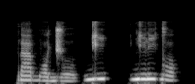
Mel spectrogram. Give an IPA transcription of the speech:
ɾ a˧ b ɔ˨ d͡ʒ o˨ | ɡ i˦ | ɡ ĩ˦ ɾ i˦ ɡ ɔ˧

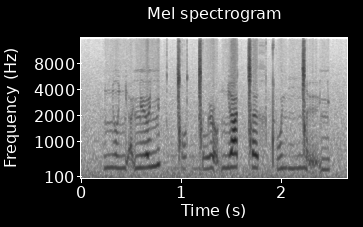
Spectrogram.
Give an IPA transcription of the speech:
ʎ ɔ ʎ a̰ lʲ ɐ lʲ | ɡ͡ǀ ɔ ɡ͡ǀ ɛ ɭ ɔ̰ ʎ a ǀ ɛ x tʼ u nʲ ŋ͡ǀ ḛ lʲ

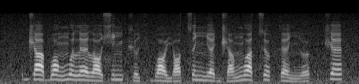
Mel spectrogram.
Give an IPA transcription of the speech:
d͡ʒ a˥˧ b ɒ˥˧ ŋʷ ə˥˧ l ɛ˥˧ l ɒ˧˩ ɕ ə˥ ɲ t͡ʃ ɵ˩˧ ç b ɒ˧˩ j ɒ˩˧ t͡s ə˥ ɲ ɛ˧˩ d͡ʒ a˩˧ ŋʷ a˥˧ t͡s ɵ˥˧ k ɛ˧˩ ɲ ɵ˩˧ | t͡ʃ ɛ˥

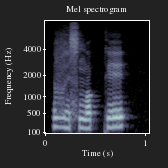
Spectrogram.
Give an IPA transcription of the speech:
v ɛ̤ s ŋ ɔ kː e

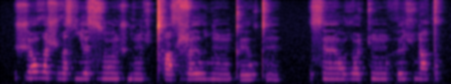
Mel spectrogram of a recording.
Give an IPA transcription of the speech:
ʃ ø ðˤ ɨ ʃ ðˤ ə s ʎ əː s zˤ ũː ʃ ɡ ũː ç ǀʰ a sˤ ʐ əː w ʎ ũː kʼ ø w tʼ ɨ | s ə̃ː w ðˤ u c ũː h ɵ ç ʎ ũ tˤ

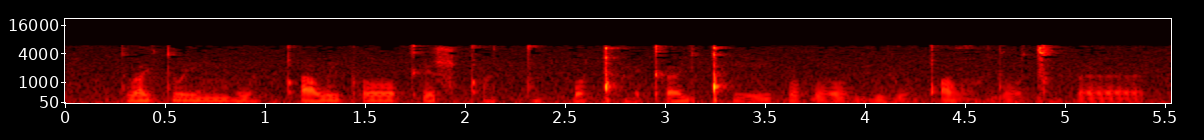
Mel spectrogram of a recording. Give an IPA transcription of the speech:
tʷ ɑ j tʷ iː mː ə̤ w ə̤ p qʼ ə w i pʼ oː kʼ i ʂ qʼ ə̤ tː ə̤ pː o ǃʰ ə̤ e̯ kʼ əː j ǃʰ iː p o ɠ oː b i̤ n ə̤ w o̤ qʼ o ʁʷ i̤ d oː ǀ i̤ p əː

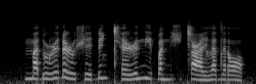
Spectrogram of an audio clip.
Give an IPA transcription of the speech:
m a ɗ u ɭ ɘ ɗ a ɭ ʏ ʃ e ɠ ɛ ʎ cʰ ɛ ɭ e mʲ e ɓ a mʲ ə ç ə c ʕ e l a d a ɾ ɔ

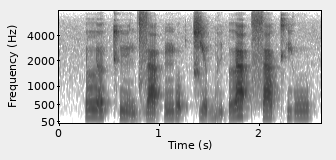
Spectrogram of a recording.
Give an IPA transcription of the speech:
l ə˧ kʰ ĩ˨˩ d͡z a˨ ʔ ŋ o˨ ʔ t͡ɕ e˨˩ b i˨ ʔ l a˦ ʔ s a˧ kʰ j u˧

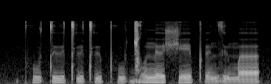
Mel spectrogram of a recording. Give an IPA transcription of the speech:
pʰ u t ɨ tʼ ɨ tʼ ɨ pʰ u ɡ͡ǀ o n ɘ ʃ e pʼ ɘ n z ɨ m ɐ

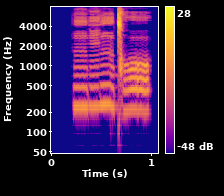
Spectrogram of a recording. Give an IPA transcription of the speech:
ŋ i ŋ ɡ͡ǀ o

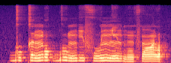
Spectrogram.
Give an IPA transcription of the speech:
ɡ u˧ k ə˧ ŋ o˦˨ ɡ͡b u˦˨ ŋ i˧ f u˨˦ ɲ ĩ˧ b ũ˨ f ɔ̃˧ l

